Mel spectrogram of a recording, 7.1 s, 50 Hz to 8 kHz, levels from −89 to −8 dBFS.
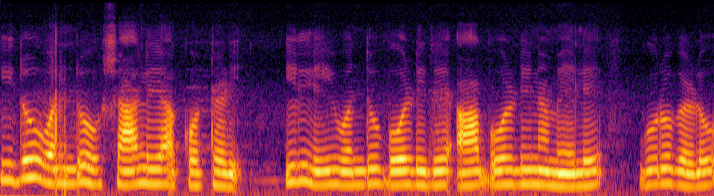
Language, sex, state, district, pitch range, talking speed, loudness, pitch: Kannada, female, Karnataka, Chamarajanagar, 155-175 Hz, 100 wpm, -17 LUFS, 165 Hz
